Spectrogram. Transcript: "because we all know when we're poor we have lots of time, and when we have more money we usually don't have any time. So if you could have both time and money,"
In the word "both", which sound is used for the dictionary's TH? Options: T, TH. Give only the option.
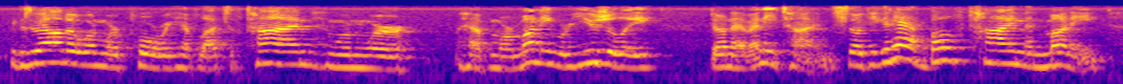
TH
